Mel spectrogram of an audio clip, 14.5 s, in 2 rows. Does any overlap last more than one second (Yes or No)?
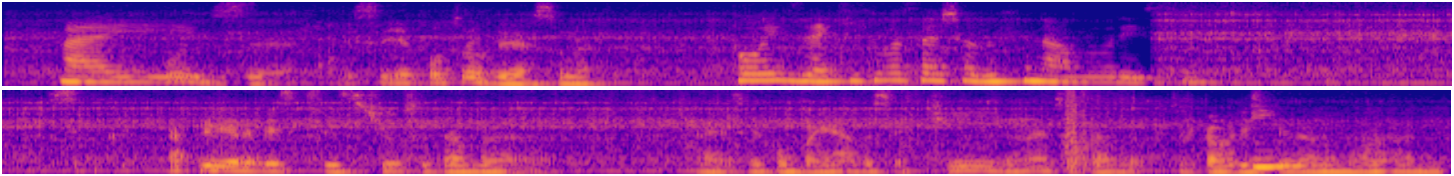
No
